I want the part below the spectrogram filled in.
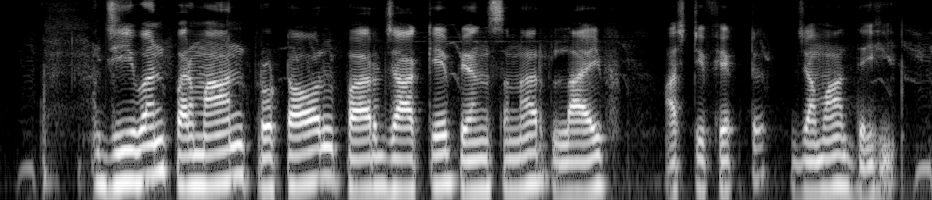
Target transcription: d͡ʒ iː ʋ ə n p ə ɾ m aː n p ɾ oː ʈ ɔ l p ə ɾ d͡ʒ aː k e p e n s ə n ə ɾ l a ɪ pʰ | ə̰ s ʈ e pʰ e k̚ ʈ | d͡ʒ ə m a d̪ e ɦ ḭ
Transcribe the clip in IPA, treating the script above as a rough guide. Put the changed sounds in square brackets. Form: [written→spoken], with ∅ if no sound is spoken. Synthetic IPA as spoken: d͡ʒ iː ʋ ə n p ə ɾ m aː n p ɾ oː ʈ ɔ l p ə ɾ d͡ʒ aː k e p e n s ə n ə ɾ l a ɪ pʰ | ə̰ s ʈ [e→i] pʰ e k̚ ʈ | d͡ʒ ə m a d̪ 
